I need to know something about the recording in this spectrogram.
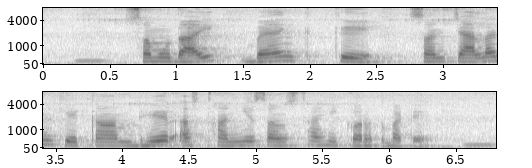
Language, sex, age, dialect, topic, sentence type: Bhojpuri, male, 25-30, Northern, banking, statement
